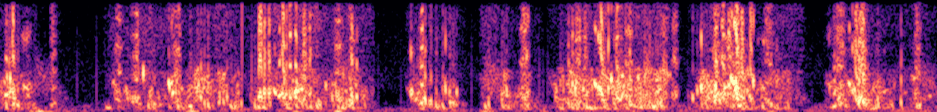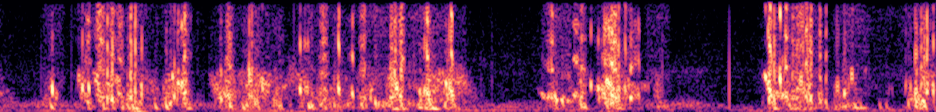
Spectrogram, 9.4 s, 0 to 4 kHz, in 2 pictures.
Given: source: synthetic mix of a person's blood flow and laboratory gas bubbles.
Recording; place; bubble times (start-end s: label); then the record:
Doppler ultrasound of blood flow; subclavian vein
0.00-0.21 s: bubbles
0.24-0.31 s: bubbles
0.51-1.87 s: bubbles
2.02-2.35 s: bubbles
2.39-3.41 s: bubbles
3.43-4.04 s: bubbles
4.12-4.71 s: bubbles
4.90-5.01 s: bubbles
5.04-7.04 s: bubbles
7.37-8.04 s: bubbles
8.47-9.37 s: bubbles
From the record:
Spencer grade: 4 (maximum detectable bubble signal sounding continuously throughout systole and diastole of every cardiac period, and overriding the amplitude of the normal cardiac signals); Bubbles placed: anywhere in the cardiac cycle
